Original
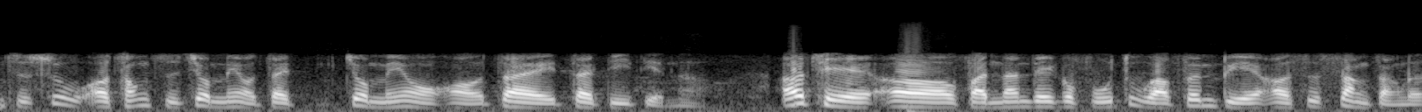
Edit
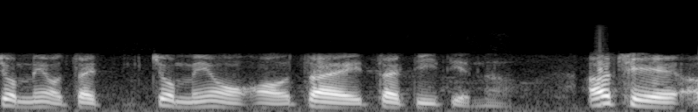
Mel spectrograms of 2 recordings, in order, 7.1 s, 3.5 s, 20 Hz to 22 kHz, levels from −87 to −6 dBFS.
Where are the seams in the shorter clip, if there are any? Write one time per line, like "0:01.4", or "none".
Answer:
none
